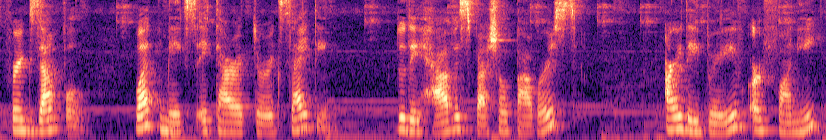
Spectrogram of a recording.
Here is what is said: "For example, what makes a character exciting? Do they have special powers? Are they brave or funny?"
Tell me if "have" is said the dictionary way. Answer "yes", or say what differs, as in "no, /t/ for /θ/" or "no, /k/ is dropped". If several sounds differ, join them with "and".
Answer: yes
